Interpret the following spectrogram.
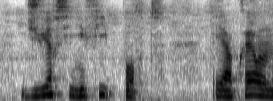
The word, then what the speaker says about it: duir: celte du chêne appelé dUIR prononcé dur ou d'ower dur signifie porte et après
